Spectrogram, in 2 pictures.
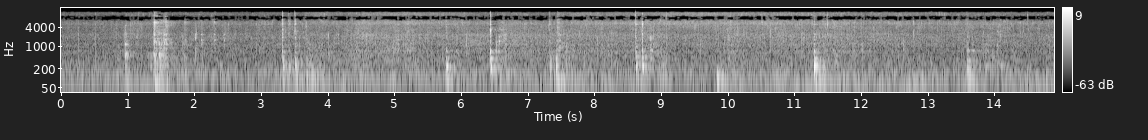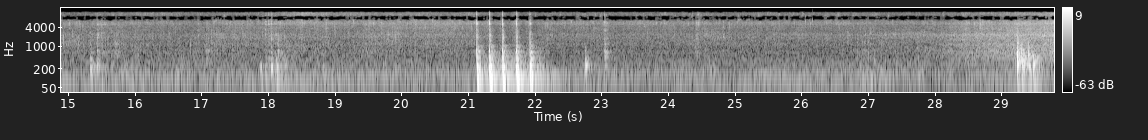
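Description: Okra sizzling as it stir-fries in oil in a metal pan, with the stirring utensil knocking and scraping against the pan every second or two and a quick run of knocks about two-thirds of the way in. The sizzling gets louder near the end.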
